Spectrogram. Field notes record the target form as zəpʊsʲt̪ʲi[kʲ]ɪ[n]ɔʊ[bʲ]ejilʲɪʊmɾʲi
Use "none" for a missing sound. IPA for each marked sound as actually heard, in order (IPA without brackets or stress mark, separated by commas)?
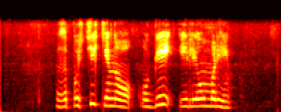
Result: kʲ, n, bʲ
